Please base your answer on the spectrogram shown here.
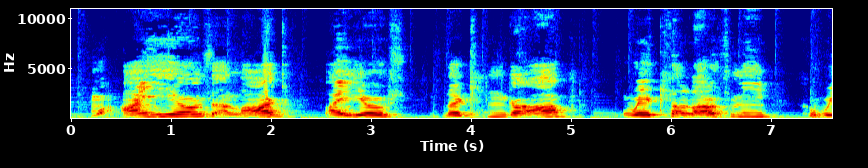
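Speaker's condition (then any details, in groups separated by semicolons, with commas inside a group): Cerebral palsy; wheelchair user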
